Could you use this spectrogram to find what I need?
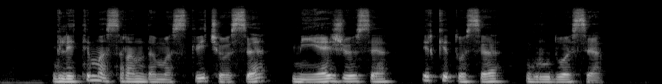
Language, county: Lithuanian, Klaipėda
